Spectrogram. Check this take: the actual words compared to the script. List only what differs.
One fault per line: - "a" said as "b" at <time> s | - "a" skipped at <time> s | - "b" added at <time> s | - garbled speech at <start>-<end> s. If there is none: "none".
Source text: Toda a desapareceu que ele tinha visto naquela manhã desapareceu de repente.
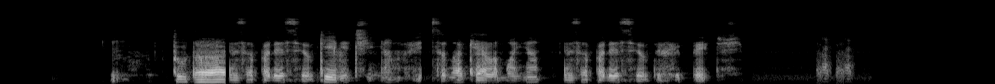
none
